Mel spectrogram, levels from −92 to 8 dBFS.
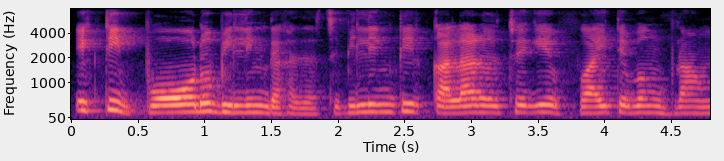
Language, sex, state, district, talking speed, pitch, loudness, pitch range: Bengali, female, West Bengal, Jalpaiguri, 175 wpm, 190 Hz, -17 LUFS, 175-200 Hz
